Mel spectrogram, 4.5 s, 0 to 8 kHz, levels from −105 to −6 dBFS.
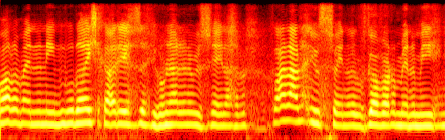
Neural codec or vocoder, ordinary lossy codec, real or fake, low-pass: codec, 16 kHz in and 24 kHz out, 0.4 kbps, LongCat-Audio-Codec, four codebook decoder; none; fake; 7.2 kHz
